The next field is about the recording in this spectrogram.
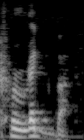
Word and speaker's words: kerygma: That's a word, Greek word pronounced kerygma.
